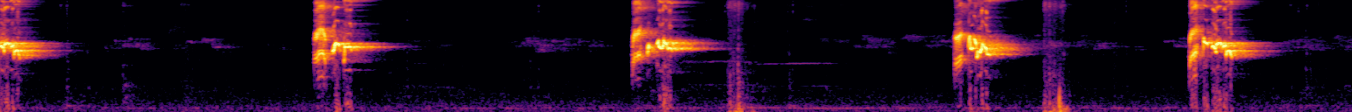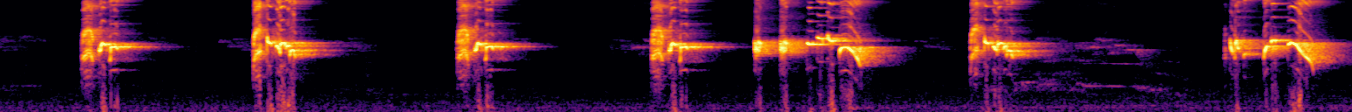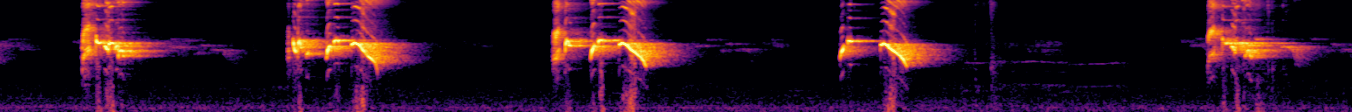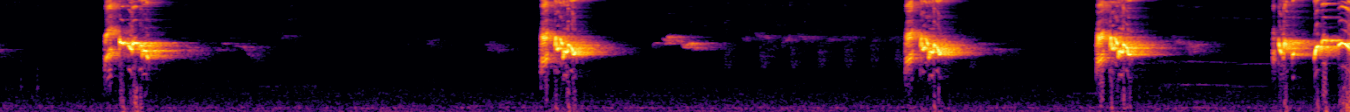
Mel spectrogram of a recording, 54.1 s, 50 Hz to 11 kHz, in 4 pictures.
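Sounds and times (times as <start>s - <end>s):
bulbul singing whistled phrases: 3.1s - 4.0s, 11.8s - 12.7s, 35.4s - 36.5s.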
